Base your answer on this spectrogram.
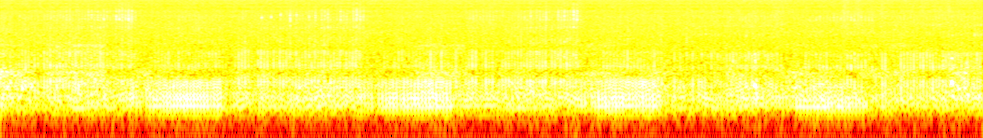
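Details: Cookie, a three-year-old male Persian cat lying on his owner's chest, purring loudly: a soft low rumbling hum that swells and fades in slow breathing cycles about every two to three seconds, recorded close up indoors.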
